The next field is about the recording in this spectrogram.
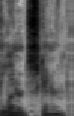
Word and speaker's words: Lynyrd Skynyrd: How about Lynyrd Skynyrd? – Lynyrd. Skynyrd. Yeah. Never, we'd get in arguments how to properly pronounce that. – Lynyrd? – A cousin of mine finally said, dummy, it's just Lynyrd Skynyrd.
